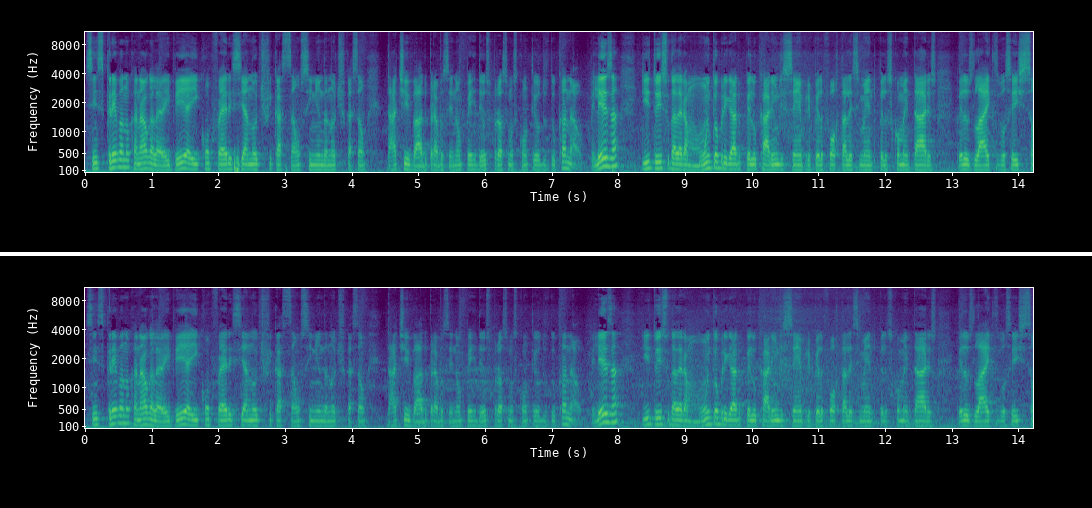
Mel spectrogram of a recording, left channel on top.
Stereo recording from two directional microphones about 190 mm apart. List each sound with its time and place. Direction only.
0.0 s speech: 25° left (ahead or behind)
